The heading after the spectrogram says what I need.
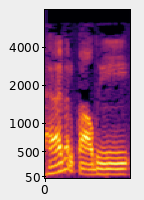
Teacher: الأفصح والأكثر فيها أن تثبت الياء تقف عليها تقول هذا القاضي بإثبات الياء المعرف بأل ليس المنون أو سلمت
